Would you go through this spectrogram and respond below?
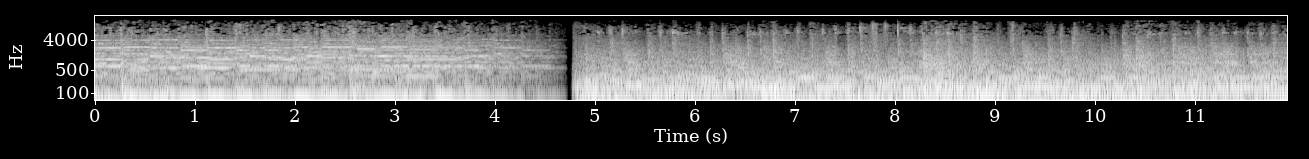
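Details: Loud instrumental theme music with dense, layered tones and a steady driving beat, cutting to near silence for a moment at about five seconds before resuming at full volume; no animal voice.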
